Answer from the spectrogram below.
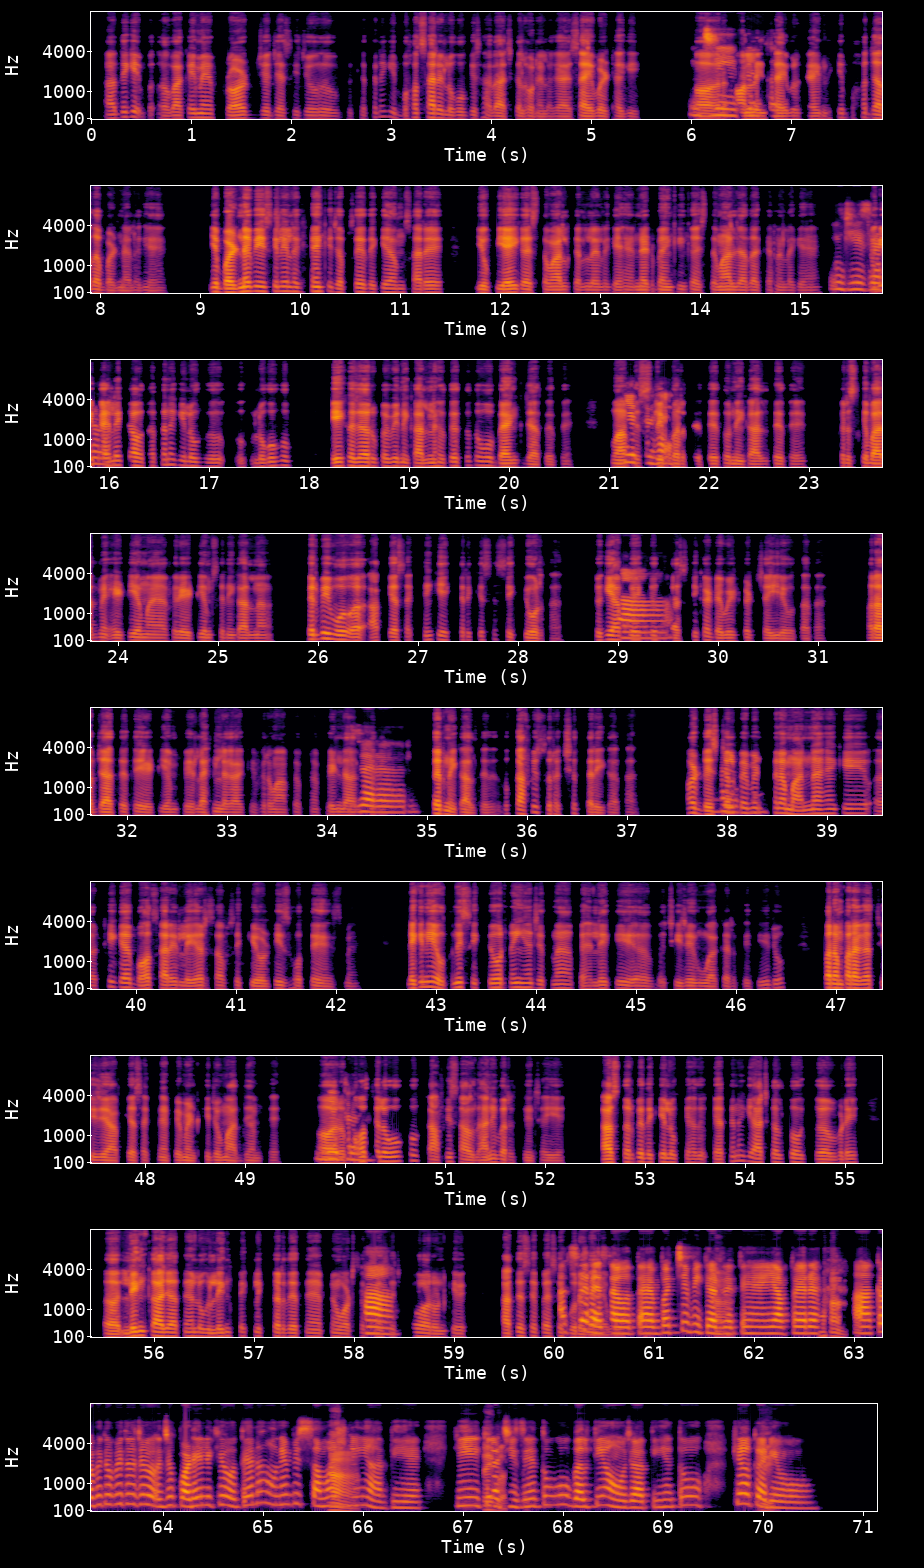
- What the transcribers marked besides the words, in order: in English: "फ्रॉड"; in English: "ऑनलाइन साइबर क्राइम"; in English: "बैंकिंग"; laughing while speaking: "होते"; in English: "स्लिप"; in English: "सिक्योर"; in English: "प्लास्टिक"; laughing while speaking: "लाइन"; in English: "डिजिटल पेमेंट"; in English: "लेयर्स ऑफ सिक्योरिटीज़"; in English: "सिक्योर"; in English: "पेमेंट"; laughing while speaking: "हाँ, हाँ"
- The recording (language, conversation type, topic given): Hindi, podcast, आप डिजिटल भुगतानों के बारे में क्या सोचते हैं?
